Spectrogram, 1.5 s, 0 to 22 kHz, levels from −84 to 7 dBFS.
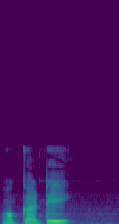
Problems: none marked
